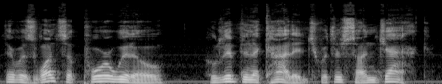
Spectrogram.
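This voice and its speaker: A man reading a children's storybook aloud in an expressive way, addressing young listeners as a storytime narrator. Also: on the low side, normal speed. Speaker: storytime reader.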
